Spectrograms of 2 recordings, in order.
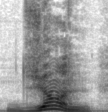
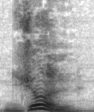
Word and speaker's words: Jan: I have a friend named John, and it's spelled J-A-N. It's like how you would say Jan, but it's John. So, not John, John. And so there's a French twist to it.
